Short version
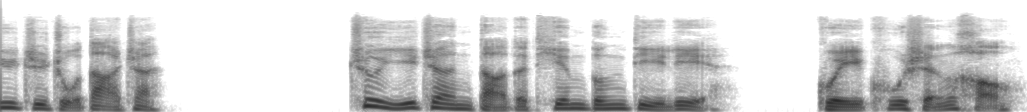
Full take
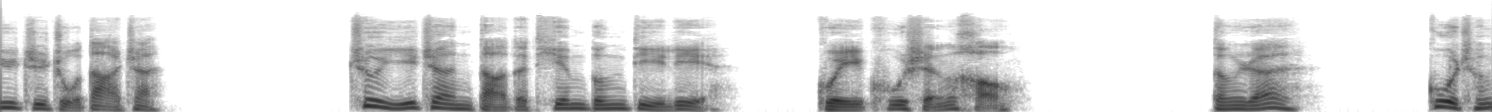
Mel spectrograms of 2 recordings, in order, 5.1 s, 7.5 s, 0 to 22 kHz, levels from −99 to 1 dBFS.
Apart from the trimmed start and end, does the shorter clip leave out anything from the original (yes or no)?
no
